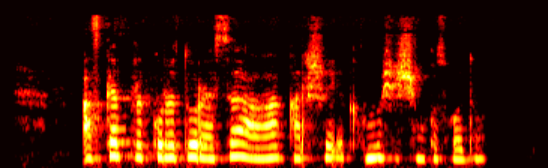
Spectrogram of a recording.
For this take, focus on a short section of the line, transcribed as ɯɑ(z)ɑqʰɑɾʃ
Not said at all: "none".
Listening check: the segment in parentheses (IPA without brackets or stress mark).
ʁ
